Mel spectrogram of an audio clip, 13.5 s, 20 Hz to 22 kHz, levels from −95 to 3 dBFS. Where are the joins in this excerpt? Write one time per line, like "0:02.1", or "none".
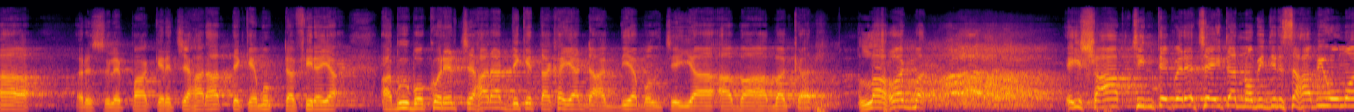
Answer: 0:08.4

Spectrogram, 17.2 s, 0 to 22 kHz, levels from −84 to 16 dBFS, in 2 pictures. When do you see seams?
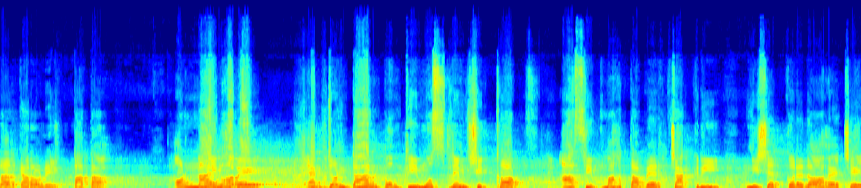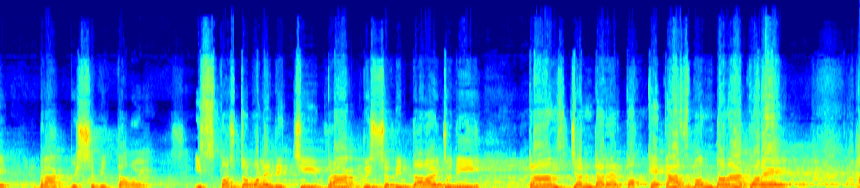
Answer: none

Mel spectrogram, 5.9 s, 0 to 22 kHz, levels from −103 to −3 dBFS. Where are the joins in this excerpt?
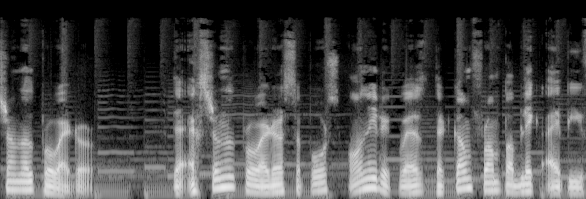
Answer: none

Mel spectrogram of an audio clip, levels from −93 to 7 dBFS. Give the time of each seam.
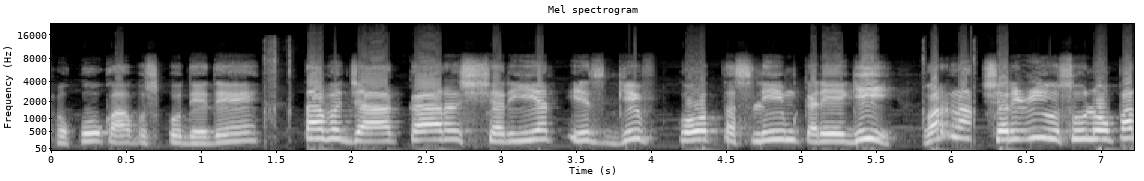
0:01.6
0:06.0

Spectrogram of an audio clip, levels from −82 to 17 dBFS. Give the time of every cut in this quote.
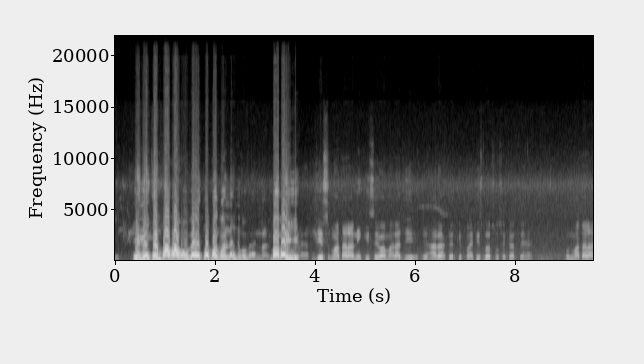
0:03.9

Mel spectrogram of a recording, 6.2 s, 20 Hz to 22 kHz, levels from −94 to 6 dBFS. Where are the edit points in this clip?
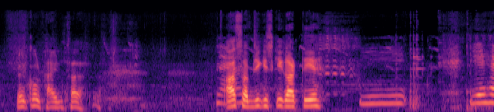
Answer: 0:02.7

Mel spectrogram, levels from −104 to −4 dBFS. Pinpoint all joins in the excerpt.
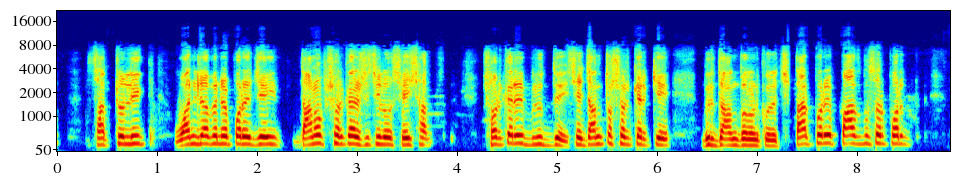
0:07.3

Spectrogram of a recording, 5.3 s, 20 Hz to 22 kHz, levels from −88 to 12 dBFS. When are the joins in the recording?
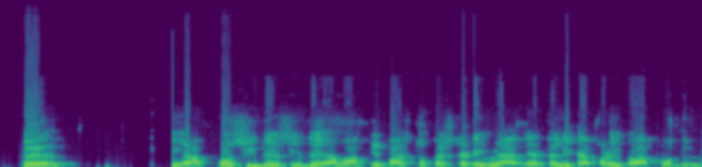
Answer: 0:01.3

